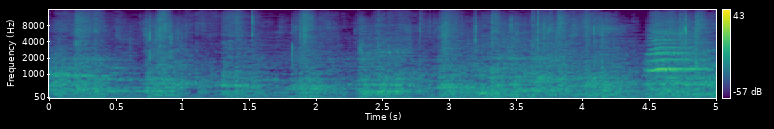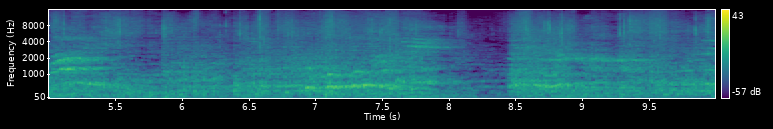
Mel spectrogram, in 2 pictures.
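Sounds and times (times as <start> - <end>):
voices in echoing hall: 0.0 - 10.0.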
